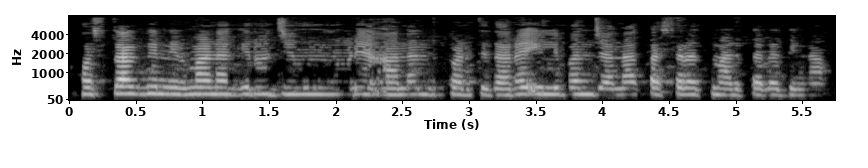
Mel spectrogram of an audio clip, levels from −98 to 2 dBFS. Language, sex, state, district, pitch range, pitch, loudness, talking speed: Kannada, female, Karnataka, Dharwad, 220-235 Hz, 230 Hz, -28 LUFS, 135 wpm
